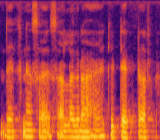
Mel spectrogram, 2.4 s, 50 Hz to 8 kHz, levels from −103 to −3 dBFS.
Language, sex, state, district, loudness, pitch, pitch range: Hindi, male, Jharkhand, Garhwa, -18 LUFS, 125 Hz, 120-130 Hz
